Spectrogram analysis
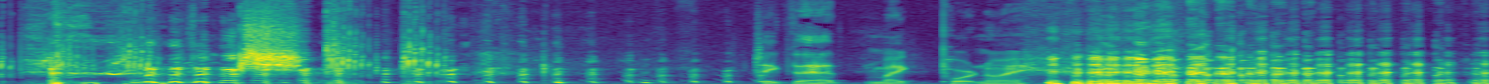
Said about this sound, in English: Rapid fire. That's awesome. Farts.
